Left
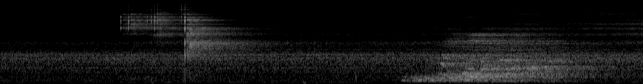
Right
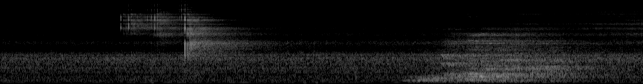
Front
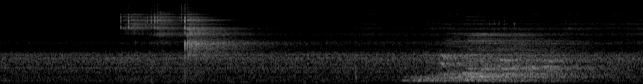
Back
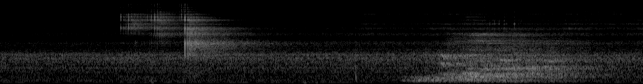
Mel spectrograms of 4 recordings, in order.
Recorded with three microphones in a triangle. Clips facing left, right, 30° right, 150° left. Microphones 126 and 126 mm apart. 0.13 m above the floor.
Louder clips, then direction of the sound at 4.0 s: Left 2 dB, even; 50° left.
